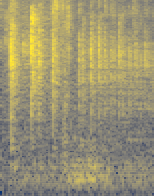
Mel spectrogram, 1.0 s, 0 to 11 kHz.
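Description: Dice, including a D20, rattle and clatter across a hard tabletop in a quick burst of small tapping impacts, rolled for a perception check in a tabletop role-playing game, with no voices.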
